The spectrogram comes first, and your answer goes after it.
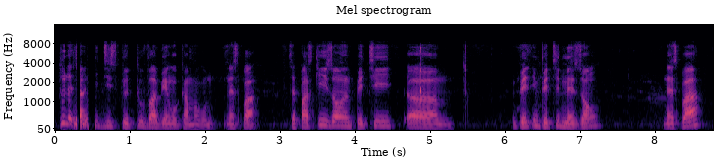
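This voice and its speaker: A man's voice: mid-range voice, expressive, a little slow. A man calling in to a live stream, pressing his point and interrupting with repeated words. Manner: insistent, interrupts, repeats himself. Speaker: caller. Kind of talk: call-in conversation.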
